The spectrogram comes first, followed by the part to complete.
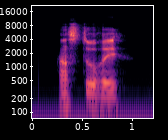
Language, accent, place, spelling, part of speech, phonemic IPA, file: French, France, Lyon, instaurer, verb, /ɛ̃s.tɔ.ʁe/, LL-Q150 (fra)-instaurer.wav
- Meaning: to set up; to establish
